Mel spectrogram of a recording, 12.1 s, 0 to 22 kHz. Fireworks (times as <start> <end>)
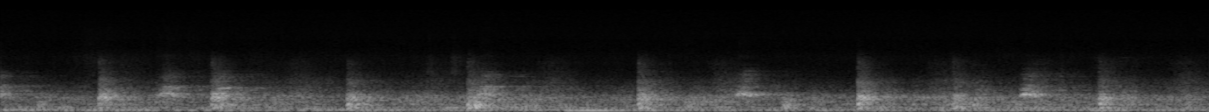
4.6 10.0, 10.6 12.0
